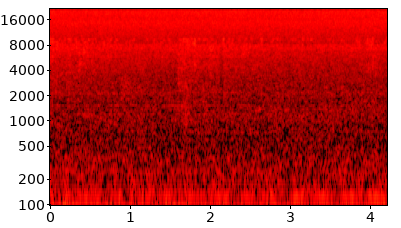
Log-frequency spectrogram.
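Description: A snooker ball rolls softly across the cloth.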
